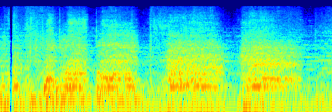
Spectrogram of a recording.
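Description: A giant creature roars three times, each roar long and rough, over a dramatic film score.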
